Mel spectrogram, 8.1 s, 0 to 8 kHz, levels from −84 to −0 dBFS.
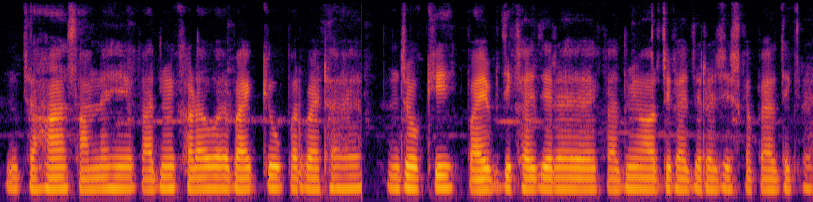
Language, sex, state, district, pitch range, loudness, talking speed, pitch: Hindi, male, Rajasthan, Nagaur, 125-130 Hz, -20 LUFS, 235 wpm, 125 Hz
